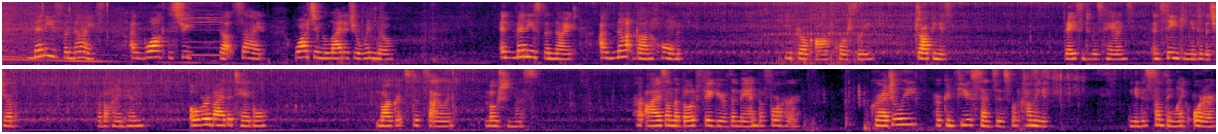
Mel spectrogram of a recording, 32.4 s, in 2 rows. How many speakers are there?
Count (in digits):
1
